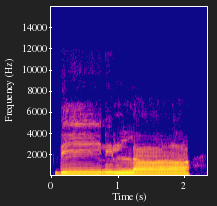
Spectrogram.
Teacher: এখানে লামের উপর খাড়া যাবার রয়েছে, খাড়া যাবার আলিফ মাদ্দা সমতুল্য, তাই এক আলিফ পরিমাণ টান দিয়ে পড়তে হবে · আল্লাহ শব্দে লাম তাসদিদের পূর্বে জের এসেছে, তাই লামকে আল্লাহর লামকে বারিক করে পড়তে হবে, আল্লাহর লামকে বারিক অর্থাৎ লা পড়তে হবে, লাম খাড়া যাবার লা, দিনিল্লাহ, হাজের হি, দিনিল্লাহি।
